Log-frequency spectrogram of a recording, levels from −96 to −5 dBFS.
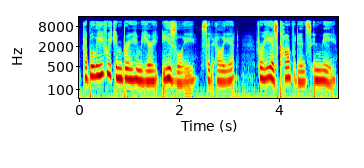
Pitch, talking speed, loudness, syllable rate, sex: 210 Hz, 185 wpm, -17 LUFS, 5.6 syllables/s, female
